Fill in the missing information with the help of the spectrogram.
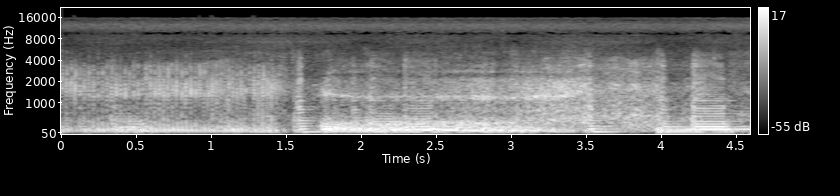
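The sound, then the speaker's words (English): A voice imitates a woman's loud snoring, a raspy, growling drone repeated over several breaths with short pauses between them. “And I can hear her snoring.”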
